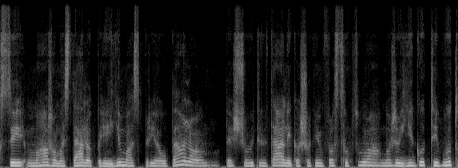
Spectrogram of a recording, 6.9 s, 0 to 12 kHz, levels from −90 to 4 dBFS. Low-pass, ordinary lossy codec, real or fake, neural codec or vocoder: 9.9 kHz; Opus, 16 kbps; fake; autoencoder, 22.05 kHz, a latent of 192 numbers a frame, VITS, trained on many speakers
